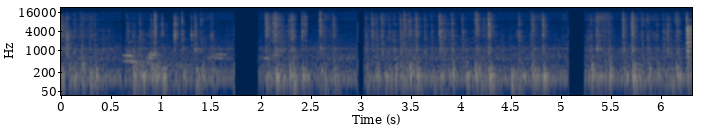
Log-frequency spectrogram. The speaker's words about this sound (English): Ooh, the intense typing. Aggressive typing.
